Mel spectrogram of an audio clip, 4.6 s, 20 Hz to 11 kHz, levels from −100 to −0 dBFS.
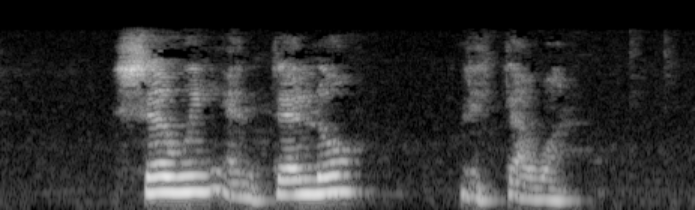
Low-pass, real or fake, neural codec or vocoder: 7.2 kHz; real; none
